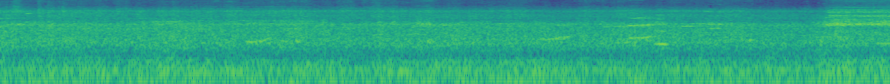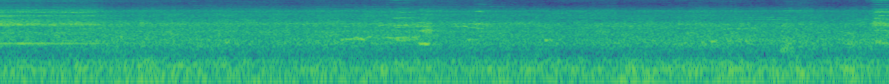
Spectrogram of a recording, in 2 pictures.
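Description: Freight train cars rolling past, a steady low rumble of wheels on rail with brief high squeaks scattered through it.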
